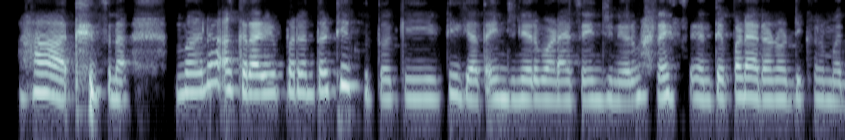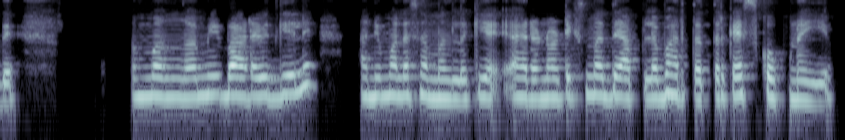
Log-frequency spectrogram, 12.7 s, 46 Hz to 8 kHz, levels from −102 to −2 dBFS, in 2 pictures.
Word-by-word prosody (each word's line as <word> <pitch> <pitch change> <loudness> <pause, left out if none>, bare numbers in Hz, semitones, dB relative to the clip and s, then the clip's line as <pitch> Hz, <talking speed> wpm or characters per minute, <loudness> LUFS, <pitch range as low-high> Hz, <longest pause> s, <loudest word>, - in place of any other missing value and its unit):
हां. 240 -2 +5
तेच 255 - +5
ना 200 -2 0 0.4
मग 270 +5 +3
11वी 260 -3 +6
पर्यंत 265 0 0
ठीक 340 -1 +6
होतं, 210 -1 -7
की 215 -1 -4
ठीक 240 -3 -2
आहे, 205 - +2
आता - - -3
इंजिनिअर 210 -1 0
बनायचं, 200 0 -2
इंजिनिअर 205 -2 -3
बनायचं 230 +1 0
आहे - - -1
आणि 210 - -3
ते - - +3
पण 230 - +4
एअरोनॉटिकलमध्ये 210 -3 -1 0.9
मग 225 -1 -1
अ, 220 - +1
मी 240 +1 -1
12वी 230 0 +1
त - - -5
गेले 255 +8 0 0.4
आणि 230 0 -1
मला 235 0 0
समजलं 215 -3 -1
की 230 - -4
एरोनॉटिक्समध्ये 230 +2 -1
आपल्या 220 0 -1
भारतात 235 -4 -1
तर 220 - -2
काही 235 - +4
स्कोप 225 -2 -3
नाही 200 -2 -2
आहे. - - -8
225 Hz, 185 wpm, -28 LUFS, 210-235 Hz, 0.9 s, 11वी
